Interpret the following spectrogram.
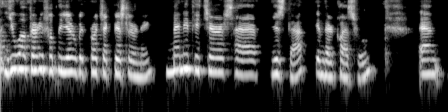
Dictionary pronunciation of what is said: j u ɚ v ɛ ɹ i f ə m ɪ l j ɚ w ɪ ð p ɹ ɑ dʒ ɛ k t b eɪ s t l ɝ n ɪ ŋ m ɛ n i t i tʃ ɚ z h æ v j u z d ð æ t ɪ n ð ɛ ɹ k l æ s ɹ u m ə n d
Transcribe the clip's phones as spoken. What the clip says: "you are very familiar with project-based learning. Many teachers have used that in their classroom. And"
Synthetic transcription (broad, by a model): j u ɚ v ɛ ɹ i f ə m ɪ l j ɚ w ɪ ð p ɹ ɑ dʒ ɛ k t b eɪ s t l ɝ n ɪ ŋ m ɛ n i t i tʃ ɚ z h æ v j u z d ð æ t ɪ n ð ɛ ɹ k l æ s ɹ u m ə n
